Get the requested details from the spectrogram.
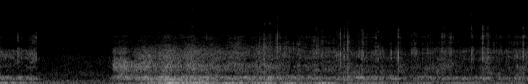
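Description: Long nails scratch and tap on a black foam microphone windscreen, making a muffled, low rumbling rustle with soft scattered taps. The sound is quieter for the first second, then swells louder and stays dense and scratchy, easing slightly toward the end.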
